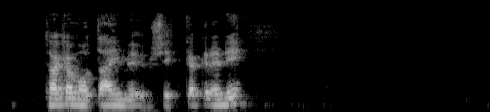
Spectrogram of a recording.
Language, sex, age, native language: Icelandic, male, 60-69, Icelandic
